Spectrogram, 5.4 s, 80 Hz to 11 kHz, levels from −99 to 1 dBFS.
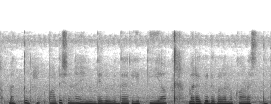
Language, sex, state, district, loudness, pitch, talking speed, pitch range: Kannada, female, Karnataka, Bidar, -21 LUFS, 220 Hz, 100 wpm, 210-225 Hz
